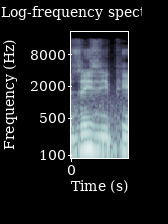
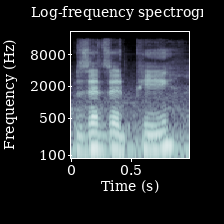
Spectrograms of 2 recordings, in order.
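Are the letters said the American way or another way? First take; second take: American; non-American. First: The letters are said the American way. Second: The letters are said in a non-American way.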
